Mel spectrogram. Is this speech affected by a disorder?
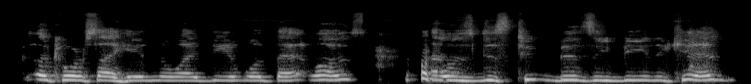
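Yes: cerebral palsy; speech impairment.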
